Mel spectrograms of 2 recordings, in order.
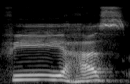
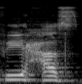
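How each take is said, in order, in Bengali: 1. স্বরটি টানা হয় এবং ধ্বনিগুলো জোড়া লাগানো হয়। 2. ধ্বনিগুলো আলাদা রাখা হয়, জোড়া লাগানো হয় না। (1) "এই ফি এর মধ্যে এক আলিফ টান দেওয়ার পরে হাকে সিনের সাথে লাগাবো।" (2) "এখানে ফি হাস এরকমভাবে পড়লে হবে না।"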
